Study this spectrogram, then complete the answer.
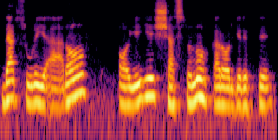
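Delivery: usual speaking voice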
